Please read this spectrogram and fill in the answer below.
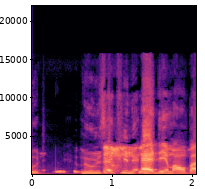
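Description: Men's speech on a radio phone-in, much of it with the narrow sound of a telephone line.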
